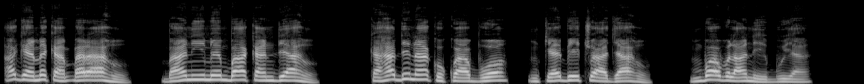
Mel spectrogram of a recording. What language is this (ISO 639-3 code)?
ibo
